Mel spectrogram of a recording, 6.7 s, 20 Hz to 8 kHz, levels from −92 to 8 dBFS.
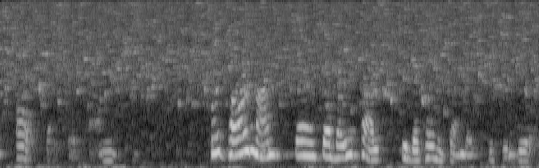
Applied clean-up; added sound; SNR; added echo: classical method WPE with log-MMSE.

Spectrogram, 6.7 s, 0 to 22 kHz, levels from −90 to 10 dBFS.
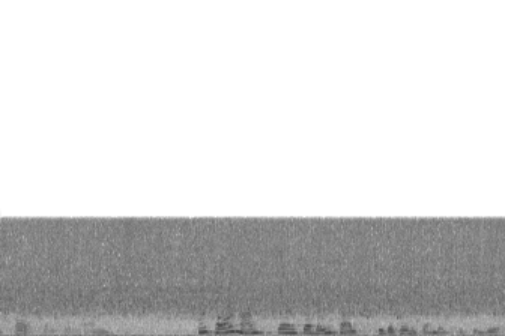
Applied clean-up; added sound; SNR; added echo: none; Bathtub (filling or washing); -3 dB; reverberation time 0.2 s.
